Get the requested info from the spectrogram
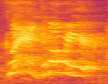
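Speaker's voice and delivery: high, loud call across a room; student spotting Glenn and hailing him. Retold or imitated.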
